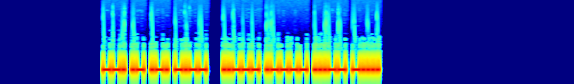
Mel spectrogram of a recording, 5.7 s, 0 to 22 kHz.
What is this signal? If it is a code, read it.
Morse code, heard as a keyed tone, about 50 wpm, 700 Hz. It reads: GARY 2136
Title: CWT Exchange 50wpm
